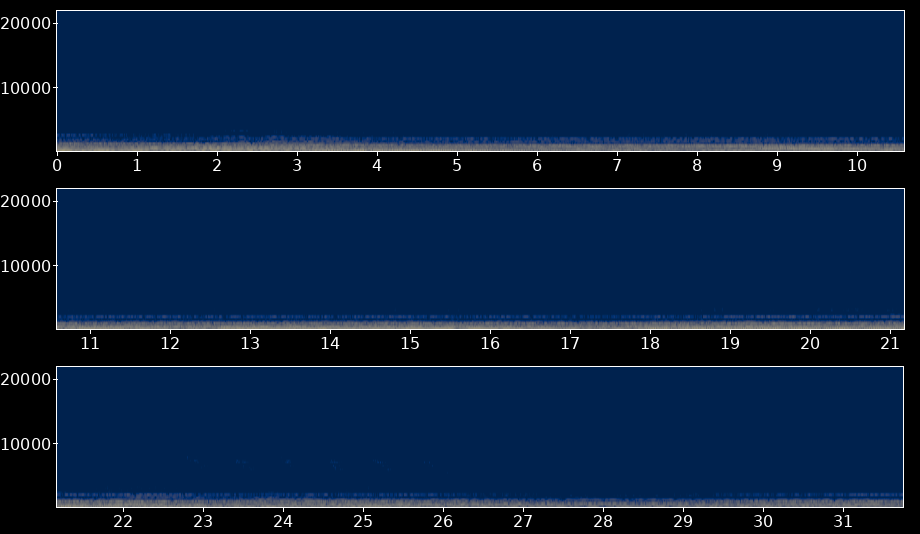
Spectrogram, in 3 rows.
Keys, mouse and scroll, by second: 0.7 ctrl+v, 1.2 typing, 2.9 ctrl+t, 3.4 shift+click, 5.4 Down, 5.5 Down, 6.0 Up, 6.1 Up, 6.6 ctrl+space, 6.7 ctrl+click, 6.8 ctrl+space, 7.5 ctrl+-, 8.1 typing, 10.0 Return, 10.6 typing, 11.8 ctrl+t, 16.0 Return, 16.6 ctrl+-, 17.1-17.4 typing, 19.5 alt+Tab, 22.0 alt+Tab, 22.4 alt+Tab, 22.5 alt+Tab, 24.0 alt+Tab, 26.3 ctrl++, 26.9 typing, 30.7 ctrl+v, 31.4 ctrl+t.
